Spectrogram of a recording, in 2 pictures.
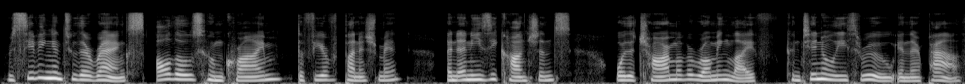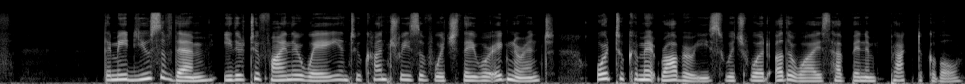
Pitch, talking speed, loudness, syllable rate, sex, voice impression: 195 Hz, 170 wpm, -18 LUFS, 5.2 syllables/s, female, feminine, adult-like, slightly clear, slightly intellectual, calm, slightly elegant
